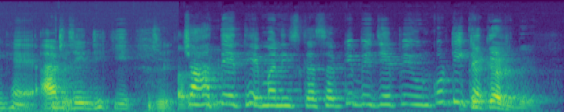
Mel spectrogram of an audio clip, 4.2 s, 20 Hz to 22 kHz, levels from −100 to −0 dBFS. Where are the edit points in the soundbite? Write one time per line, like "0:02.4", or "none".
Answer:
0:01.2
